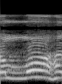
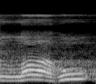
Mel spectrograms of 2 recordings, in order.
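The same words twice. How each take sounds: First: The word ends with a short 'a' vowel. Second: The word ends with a short 'u' vowel. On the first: The learned are the ones who fear God. The speaker calls it right. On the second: God is the one who fears the learned. The speaker calls it wrong.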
